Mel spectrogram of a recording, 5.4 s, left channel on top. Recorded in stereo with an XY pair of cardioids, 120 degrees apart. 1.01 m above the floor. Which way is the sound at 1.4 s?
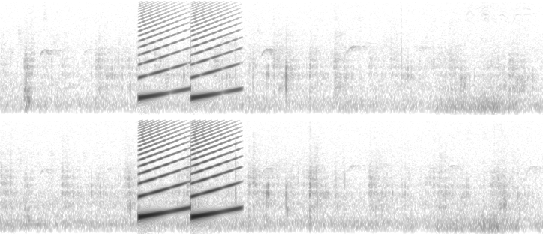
55° right.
